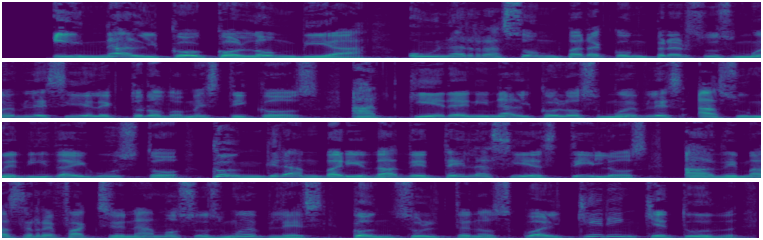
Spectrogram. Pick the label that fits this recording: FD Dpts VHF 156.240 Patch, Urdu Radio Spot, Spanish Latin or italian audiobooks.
Spanish Latin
